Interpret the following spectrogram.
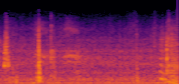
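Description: A single sharp click about half a second in, then faint handling noise, as a cable is pushed up behind plastic dashboard trim by hand.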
